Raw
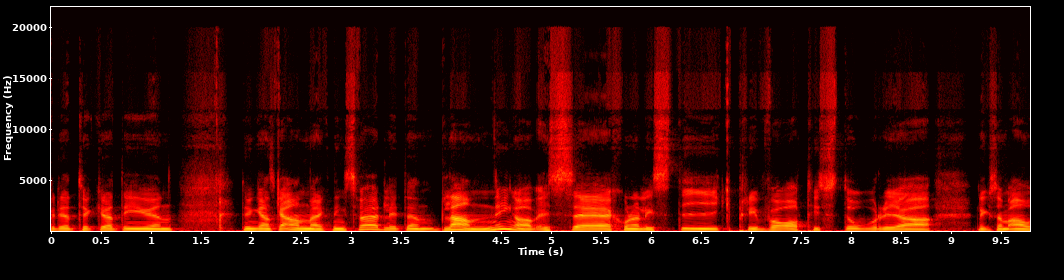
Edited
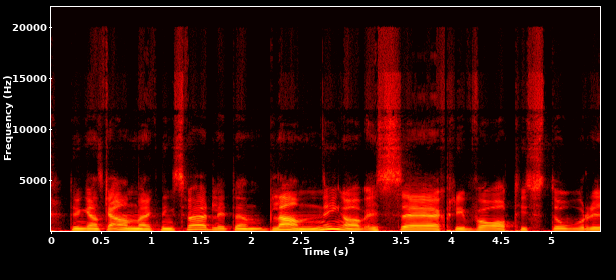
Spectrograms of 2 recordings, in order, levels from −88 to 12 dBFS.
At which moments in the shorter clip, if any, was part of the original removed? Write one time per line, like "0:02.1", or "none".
0:03.9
